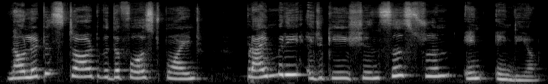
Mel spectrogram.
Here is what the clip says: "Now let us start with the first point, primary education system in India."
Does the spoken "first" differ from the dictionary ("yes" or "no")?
no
